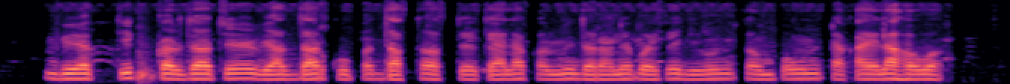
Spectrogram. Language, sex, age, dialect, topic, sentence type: Marathi, male, 18-24, Northern Konkan, banking, statement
